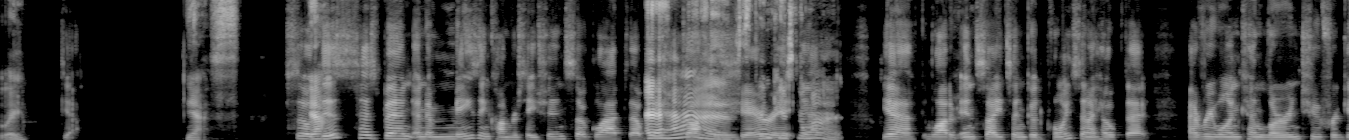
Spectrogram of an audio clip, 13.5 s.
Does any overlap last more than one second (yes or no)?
yes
